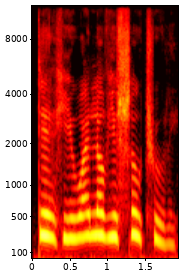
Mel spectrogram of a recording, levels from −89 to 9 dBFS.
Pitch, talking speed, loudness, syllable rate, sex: 240 Hz, 215 wpm, -15 LUFS, 4.4 syllables/s, female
